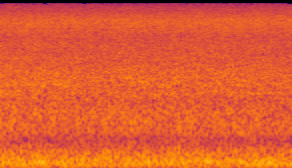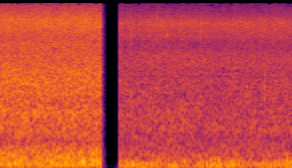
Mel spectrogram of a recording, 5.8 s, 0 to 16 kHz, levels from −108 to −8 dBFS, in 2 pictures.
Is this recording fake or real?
real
